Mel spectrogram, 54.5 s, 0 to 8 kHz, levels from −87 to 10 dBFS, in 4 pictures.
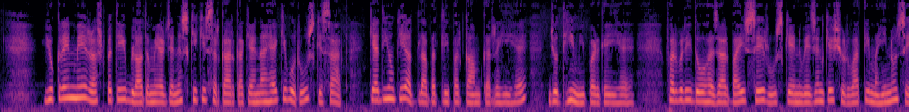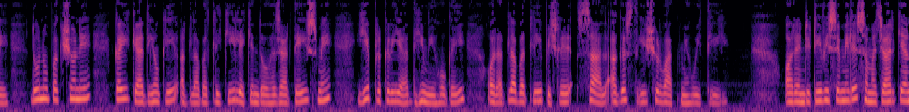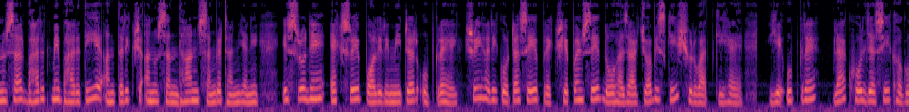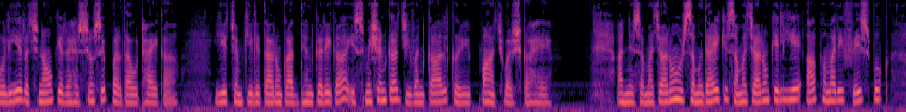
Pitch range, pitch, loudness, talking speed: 185-220 Hz, 195 Hz, -26 LUFS, 150 wpm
